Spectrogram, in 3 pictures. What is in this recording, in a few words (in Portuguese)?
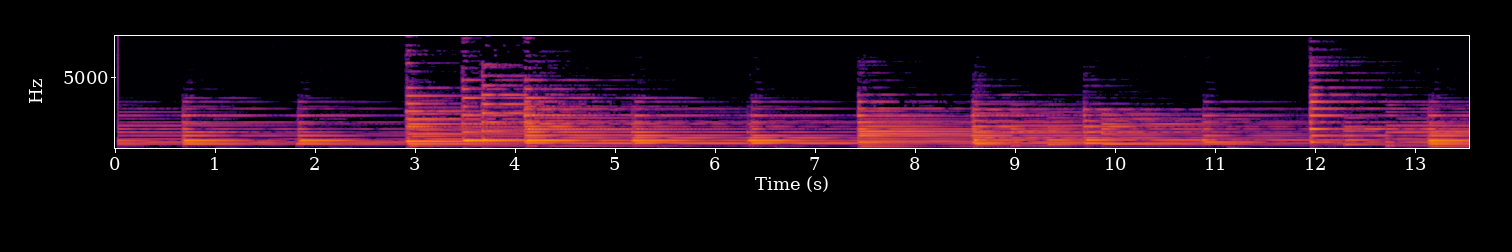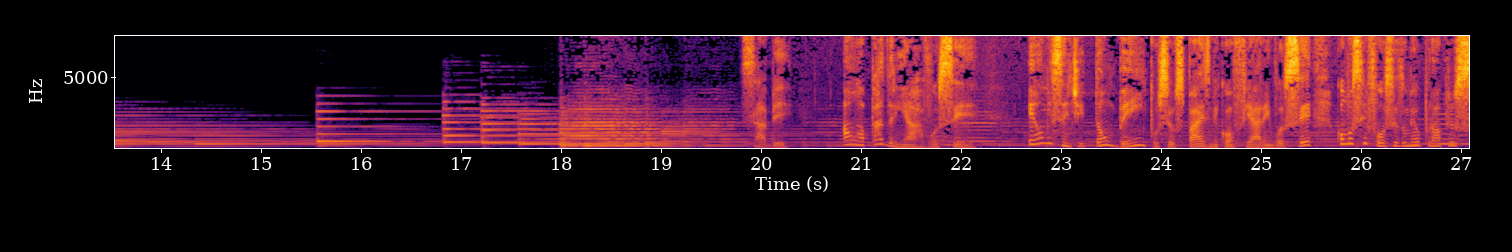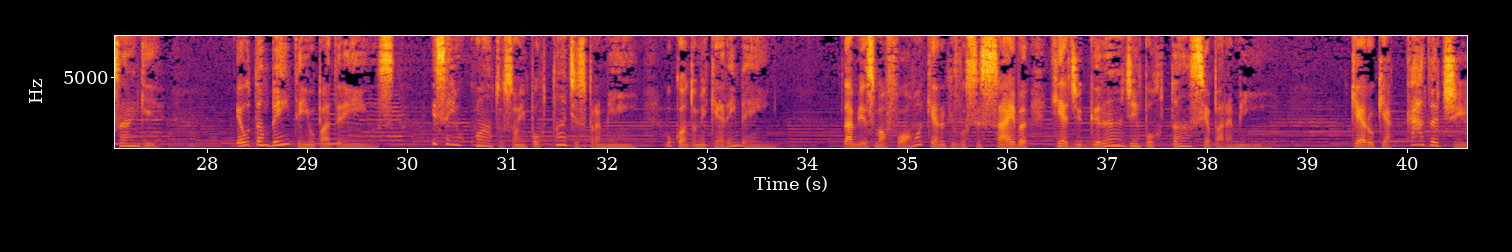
afilhada fem, Aniversário de Afilhada – Voz Feminina; Telemensagens para todas as ocasiões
